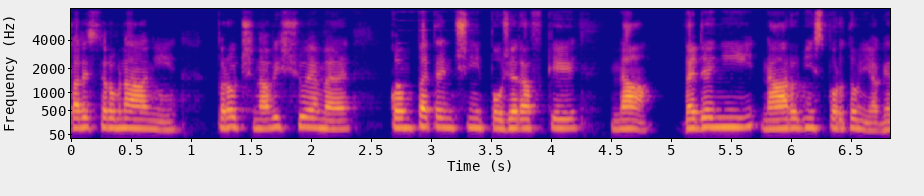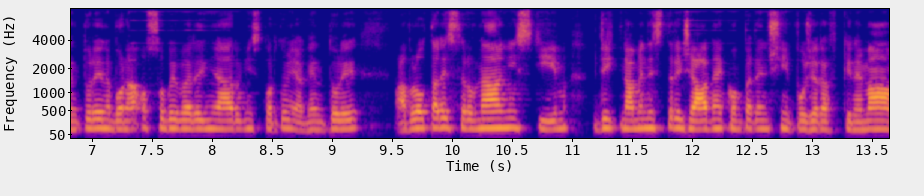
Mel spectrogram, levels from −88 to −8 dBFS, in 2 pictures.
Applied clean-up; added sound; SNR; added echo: neural mask model DeepFilterNet 3.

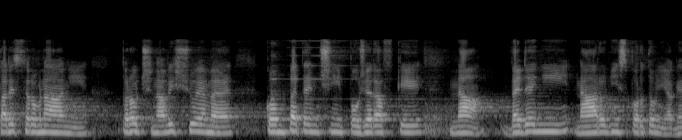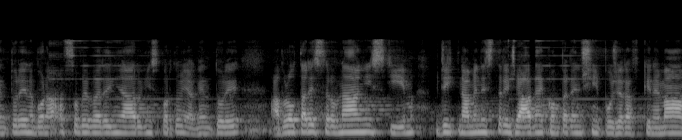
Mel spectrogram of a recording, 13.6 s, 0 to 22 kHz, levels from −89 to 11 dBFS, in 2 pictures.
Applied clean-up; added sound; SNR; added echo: neural separator model SepFormer DNS4.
